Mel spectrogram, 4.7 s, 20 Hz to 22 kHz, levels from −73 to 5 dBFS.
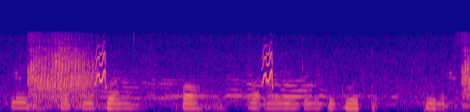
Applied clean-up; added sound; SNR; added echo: none; Livestock, farm animals, working animals + Animal; -4 dB; none.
